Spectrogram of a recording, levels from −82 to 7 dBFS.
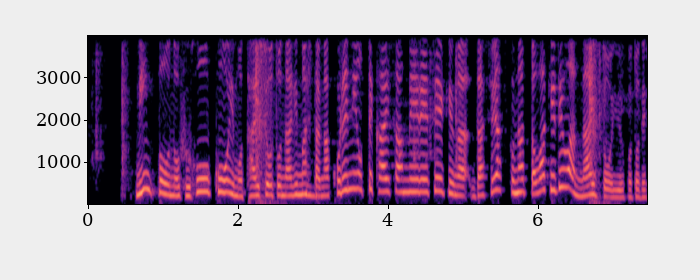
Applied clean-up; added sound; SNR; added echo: classical method spectral subtraction.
